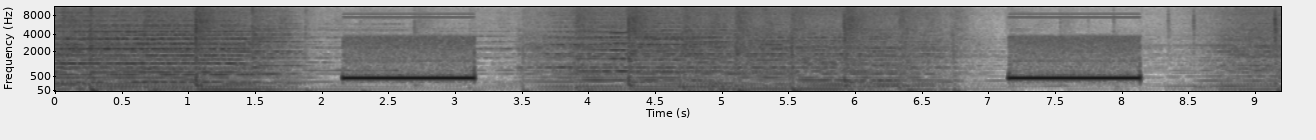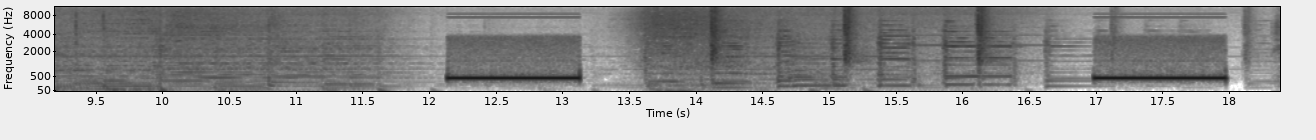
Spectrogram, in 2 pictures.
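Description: An unanswered telephone line rings out during a live radio call: four steady, evenly spaced ringback tones, each about a second long, separated by longer stretches of louder programme sound.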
